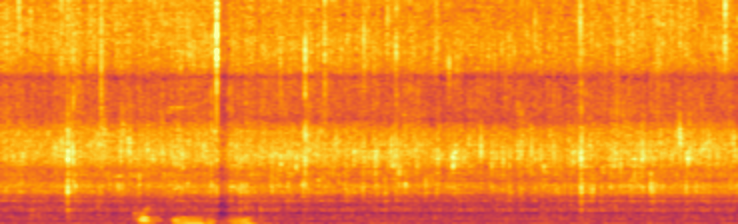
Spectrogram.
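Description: Tomatoes, ginger and garlic being sautéed in a pan, a steady close sizzle and crackle throughout, with a voice speaking briefly near the start.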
